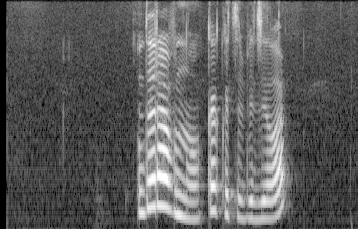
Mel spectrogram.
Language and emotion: Russian, positive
